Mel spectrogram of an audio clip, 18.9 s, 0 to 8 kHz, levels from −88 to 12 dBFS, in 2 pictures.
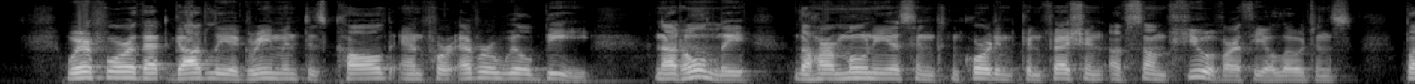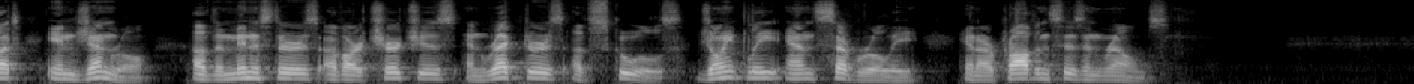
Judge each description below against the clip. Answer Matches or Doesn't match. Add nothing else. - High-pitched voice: Doesn't match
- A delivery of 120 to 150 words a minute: Matches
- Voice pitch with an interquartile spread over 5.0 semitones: Doesn't match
